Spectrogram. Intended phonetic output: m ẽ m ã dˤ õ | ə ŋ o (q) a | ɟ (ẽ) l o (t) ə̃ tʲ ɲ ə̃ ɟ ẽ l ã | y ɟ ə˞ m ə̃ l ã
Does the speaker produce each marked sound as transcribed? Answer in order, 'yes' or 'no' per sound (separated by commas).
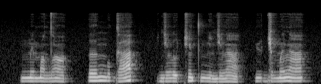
no, yes, no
